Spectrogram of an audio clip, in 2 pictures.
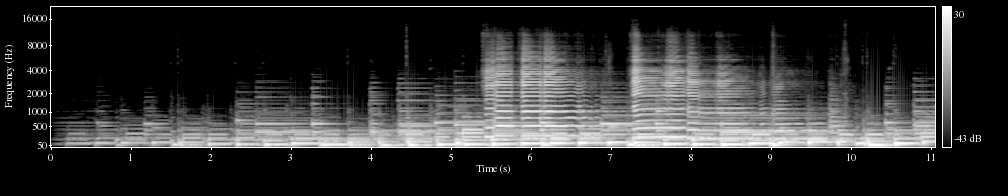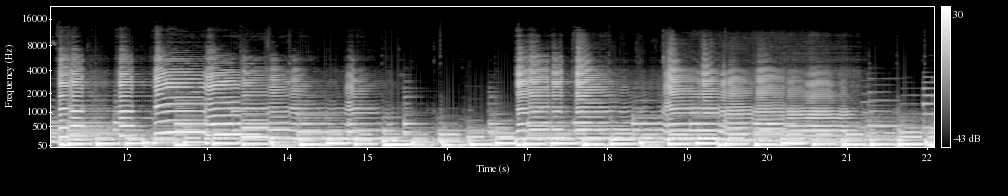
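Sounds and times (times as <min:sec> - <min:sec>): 
bass in a quartet: 0:00.0 - 0:22.0
piano in a quartet: 0:00.0 - 0:22.0
saxophone in a quartet: 0:05.4 - 0:10.4, 0:11.1 - 0:16.2, 0:16.8 - 0:22.0.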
